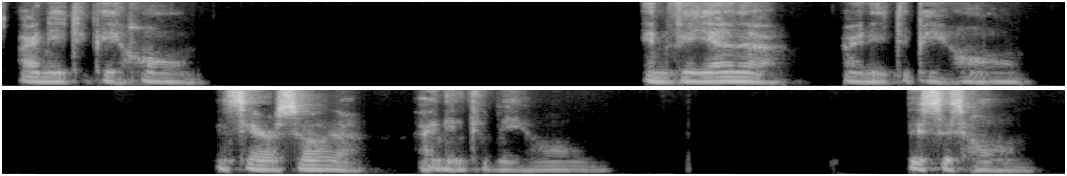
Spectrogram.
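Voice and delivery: ordinary talk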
